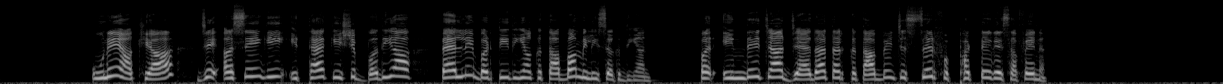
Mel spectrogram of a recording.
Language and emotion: Dogri, angry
